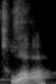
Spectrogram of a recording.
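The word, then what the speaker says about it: toile: the lighter color is twa, and it's spelled Toille, so it looks like twill, but it's twa.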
